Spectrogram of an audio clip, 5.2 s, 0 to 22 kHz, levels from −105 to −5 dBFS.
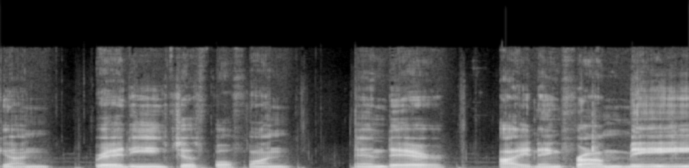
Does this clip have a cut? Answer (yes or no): no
